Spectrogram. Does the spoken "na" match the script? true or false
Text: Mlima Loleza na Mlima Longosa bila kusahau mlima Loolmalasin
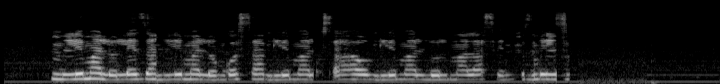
false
